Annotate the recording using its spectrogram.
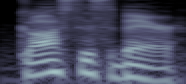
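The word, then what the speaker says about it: Gostisbehere: It is pronounced Goss's Bear.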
